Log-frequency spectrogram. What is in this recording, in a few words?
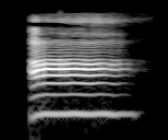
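"ā", Chinese; pinyin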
